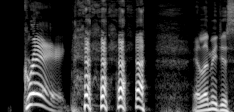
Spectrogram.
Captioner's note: laughing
